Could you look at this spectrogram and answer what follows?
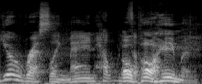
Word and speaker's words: Paul Heyman: Paul Heyman. Heyman. Heymon. Replace the R with the H.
